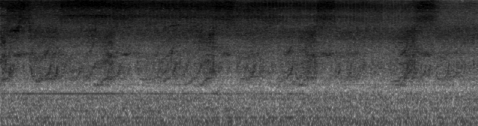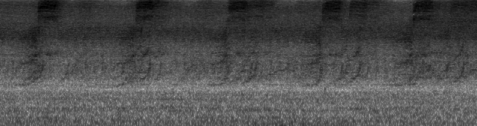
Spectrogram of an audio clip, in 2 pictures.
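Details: Summer mountain cicadas in the sun, their shrill buzzing chorus throbbing in regular surges about once a second over a constant hiss and faint low rumble.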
